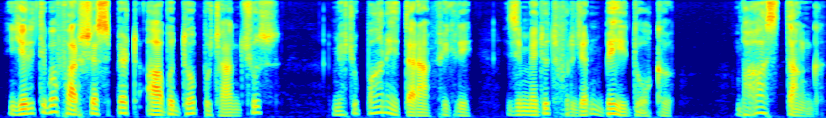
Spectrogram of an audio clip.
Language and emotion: Kashmiri, sad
